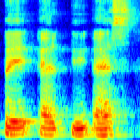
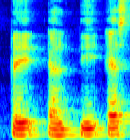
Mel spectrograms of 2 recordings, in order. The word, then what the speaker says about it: plus: từ và trạng từ, thì chúng ta đọc là plus, không phát âm ký tự S, plus, không phát âm ký tự S. Khi so sánh danh từ, thì chúng ta có plus de que, ký tự S phải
